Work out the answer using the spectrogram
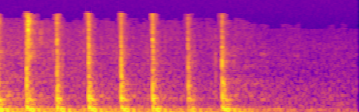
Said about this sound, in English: When you finally hear, you know somebody is at the door. That pounding is to say, yo, I'm here. I'm here. Open the door, please.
